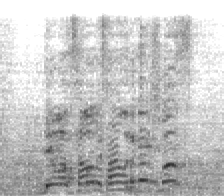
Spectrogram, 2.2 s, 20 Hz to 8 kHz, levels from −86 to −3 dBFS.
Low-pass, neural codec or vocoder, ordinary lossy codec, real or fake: 7.2 kHz; codec, 44.1 kHz, 2.6 kbps, SNAC; none; fake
